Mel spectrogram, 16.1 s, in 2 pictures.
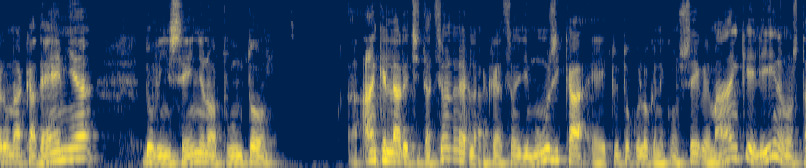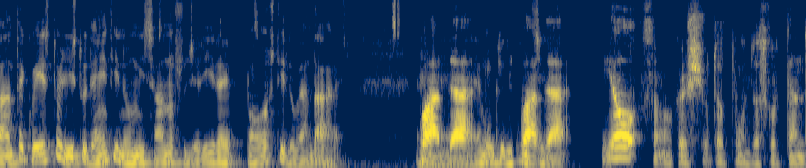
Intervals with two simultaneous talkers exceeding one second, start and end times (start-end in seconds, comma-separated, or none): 12.2-13.7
